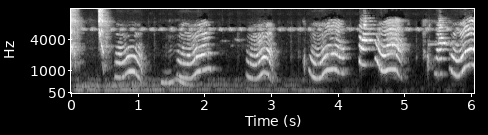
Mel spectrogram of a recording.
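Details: Caged pet parrot chattering nonstop to itself: a run of rich, wavering, voice-like calls that bend up and down in pitch, about one per second, in a small room with a faint steady tone in the background.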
